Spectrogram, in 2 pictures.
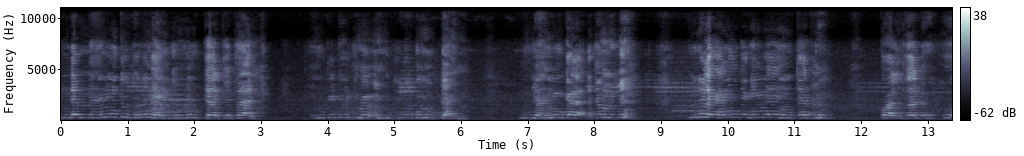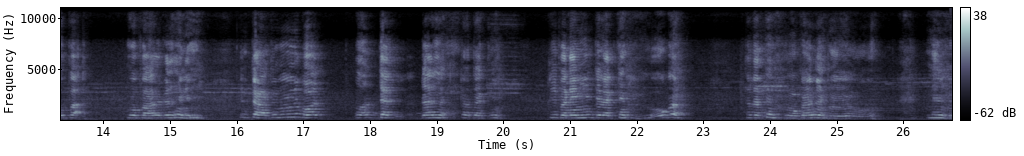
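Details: Adult woman with cerebral palsy speaking Hindi, whose speech is hard to understand, offered written answers in an interview because of her speech difficulty; dysarthria (cerebral palsy).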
